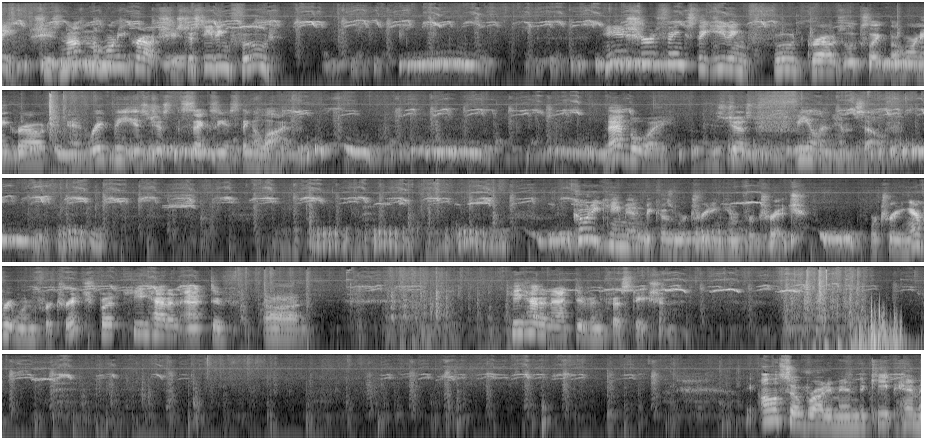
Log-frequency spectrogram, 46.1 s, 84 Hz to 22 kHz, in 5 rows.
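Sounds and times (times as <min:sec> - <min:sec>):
pigeons cooing: 0:00.0 - 0:27.1.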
